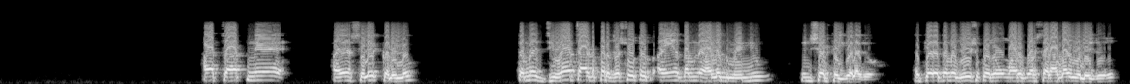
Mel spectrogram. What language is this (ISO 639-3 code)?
guj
